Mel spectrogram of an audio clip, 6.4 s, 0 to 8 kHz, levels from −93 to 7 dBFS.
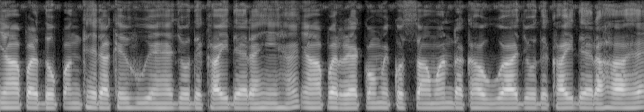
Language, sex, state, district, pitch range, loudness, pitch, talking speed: Hindi, male, Goa, North and South Goa, 125-130 Hz, -18 LUFS, 125 Hz, 250 wpm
